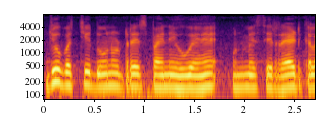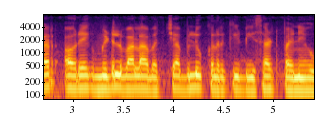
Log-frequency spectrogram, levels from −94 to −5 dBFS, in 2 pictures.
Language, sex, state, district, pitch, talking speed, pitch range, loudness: Hindi, male, Uttar Pradesh, Lalitpur, 150 Hz, 255 wpm, 140-155 Hz, -16 LUFS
